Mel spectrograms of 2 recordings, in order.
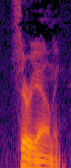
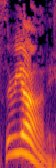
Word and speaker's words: Sirianni: You missed a couple of vowels. You called him Sirian. – Sirianni. Sirianni, yeah, my apologies. – Sirianni.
